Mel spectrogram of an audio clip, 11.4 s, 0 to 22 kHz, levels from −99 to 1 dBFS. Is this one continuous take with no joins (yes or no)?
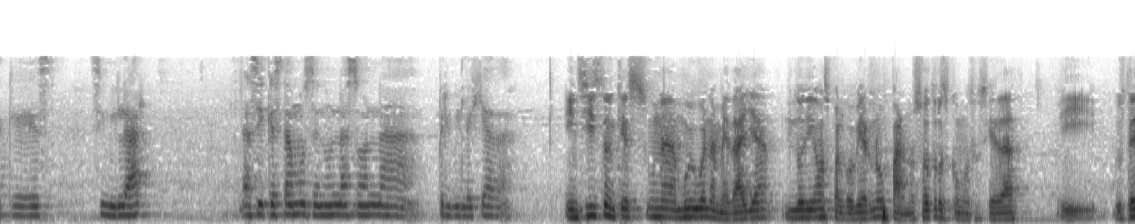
no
